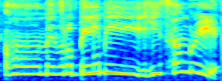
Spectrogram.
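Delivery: put-on high cooing baby talk. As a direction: coo to it like a tiny baby. Cooing over a virtual pet.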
